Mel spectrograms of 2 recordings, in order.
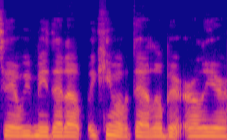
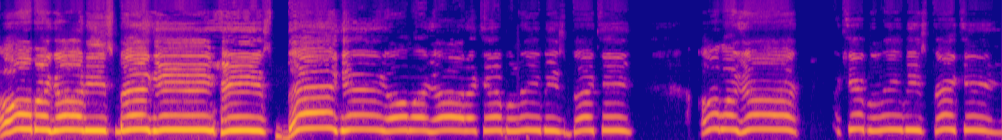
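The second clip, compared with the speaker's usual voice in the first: very high, squealing mock outrage, drawn out; mocking gossip voice; 8 dB louder, slower than usual. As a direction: ham up shocked critics gasping that he's begging. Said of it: "Don't take it personal and be like".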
